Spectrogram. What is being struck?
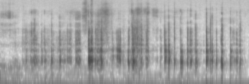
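Clothbound hardcover book cover.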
